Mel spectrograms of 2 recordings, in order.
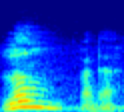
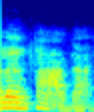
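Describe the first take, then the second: First: The first vowel is said closed. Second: The first vowel is said open. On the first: The speaker calls it right. "Eu falo lâmpada" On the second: The speaker calls it wrong. "Ninguém fala lâmpada, isso não existe"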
